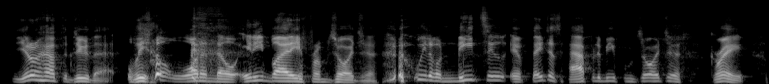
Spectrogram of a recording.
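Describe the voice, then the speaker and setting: An American man speaks at a medium pitch and moderate pace, with very wide pitch swings and vocal fry. The sound is dry and close, without echo. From Jacksonville, Florida. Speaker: podcast co-host. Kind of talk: casual chat.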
